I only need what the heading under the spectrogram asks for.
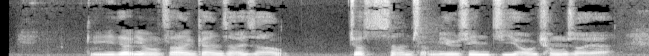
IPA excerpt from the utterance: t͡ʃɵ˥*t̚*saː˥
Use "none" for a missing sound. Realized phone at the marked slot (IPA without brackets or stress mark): t̚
